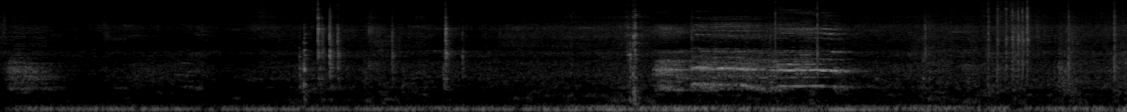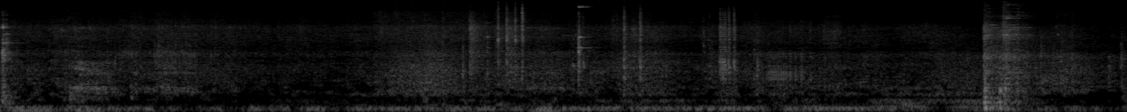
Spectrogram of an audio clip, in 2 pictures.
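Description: A rooster crowing once, about five seconds in, the loudest sound, with a fainter call later. Around it come scattered metal clinks of a wrench working the belt tensioner bolt, over a steady low hum.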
